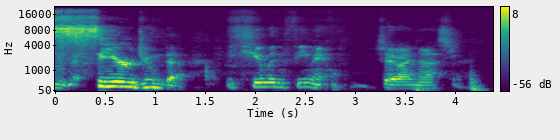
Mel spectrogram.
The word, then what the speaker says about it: Siri: Seer Junda. Human female. Jedi Master. Former. She's a human and her name is Seer and they did Ben. Seer's an actual Pronounced name. Siri.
